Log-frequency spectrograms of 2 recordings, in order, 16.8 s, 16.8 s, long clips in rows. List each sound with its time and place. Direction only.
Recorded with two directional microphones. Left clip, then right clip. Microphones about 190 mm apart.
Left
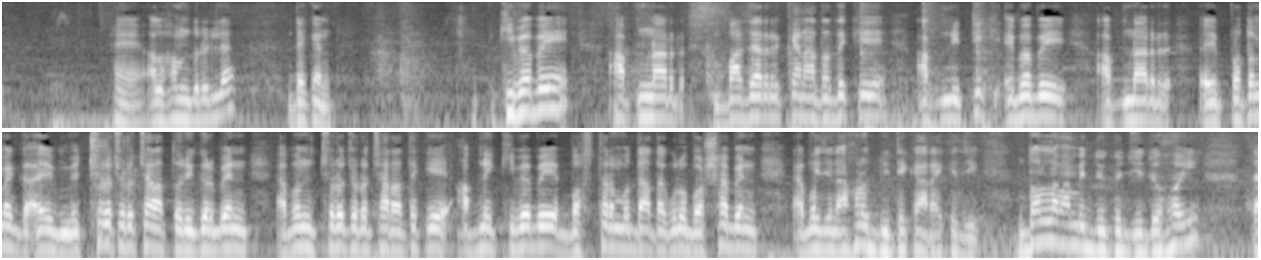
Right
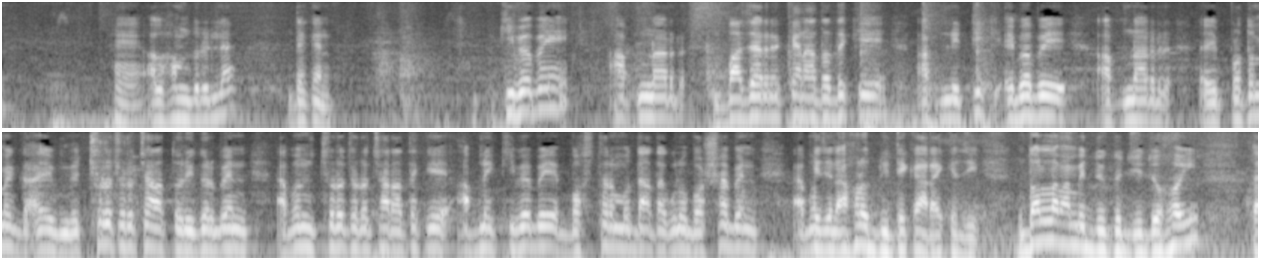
0.7 s a man's voice: 55° left (ahead or behind)
3.3 s speech: 55° left (ahead or behind)
4.8 s a man's voice: 20° left (ahead or behind); by 13.7 s 50° left (ahead or behind)
13.8 s a man's voice: 25° right (ahead or behind)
